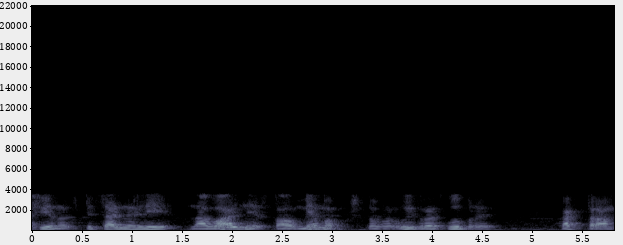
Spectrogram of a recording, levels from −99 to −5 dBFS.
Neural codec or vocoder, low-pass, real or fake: none; 3.6 kHz; real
